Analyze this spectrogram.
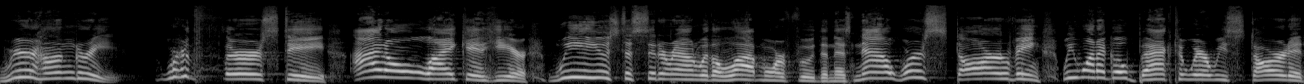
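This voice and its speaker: In a very clean recording with a silent background, a man puts on a whiny character voice at an extremely high pitch, speaking fairly slowly. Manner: whiny, complaining.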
